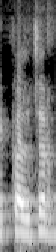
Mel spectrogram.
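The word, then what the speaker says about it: culture: यहां देखिए कल्चर तो कल्चर में टी यू आर ई है तो यहां पे हमने कल्चर पढ़ दिया।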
